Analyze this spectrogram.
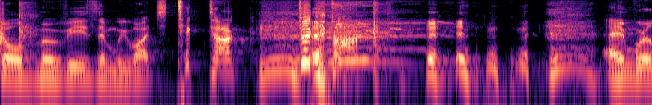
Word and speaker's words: Tik Tok: I had I had a Tik Tok account as a brand. Uh you have to say it like a Filipino.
